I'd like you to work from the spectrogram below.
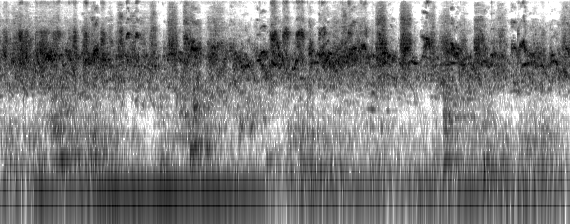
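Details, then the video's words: Budgies chirping together in a constant, busy flock chatter of sharp high tweets and raspy warbles, with a faint low hum underneath. "Budgies Birds talking sound Birds chirping sounds"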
